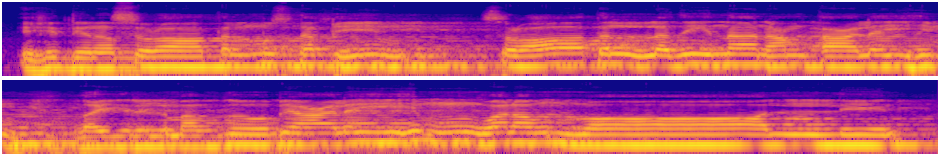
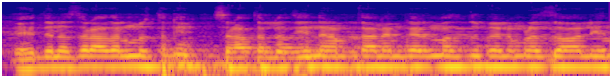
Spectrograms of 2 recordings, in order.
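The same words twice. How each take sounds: First: It is recited earnestly, like a heartfelt plea. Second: It is recited carelessly, as if in jest.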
